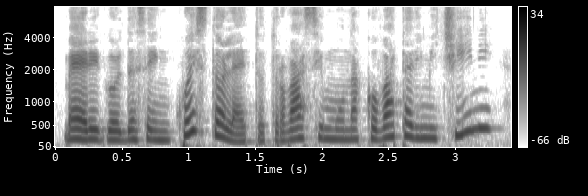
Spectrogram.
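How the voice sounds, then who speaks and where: Una donna che legge dà voce a una bambina prepotente e sfacciata, con tono canzonatorio e saccente. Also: female voice, medium pitch, sing-song, quick pace, warm tone, close to an everyday voice. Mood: bossy. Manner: teasing, self-important. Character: bossy cheeky little girl. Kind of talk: audiobook reading.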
